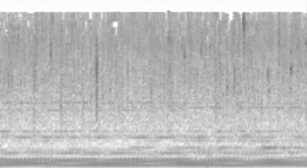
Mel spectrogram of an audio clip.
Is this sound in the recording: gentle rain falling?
yes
